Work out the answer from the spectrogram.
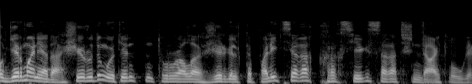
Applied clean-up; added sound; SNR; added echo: neural mask model Resemble Enhance denoiser.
